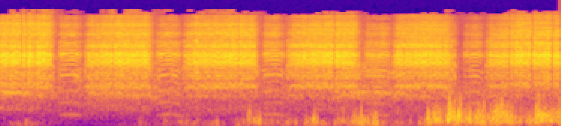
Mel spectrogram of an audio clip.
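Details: Young galah giving a harsh, hissing rasp that runs almost continuously, broken by short gaps roughly every half second, with soft low thumps and rustling beneath.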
